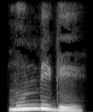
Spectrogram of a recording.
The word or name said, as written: ಮುಂಡಿಗೆ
